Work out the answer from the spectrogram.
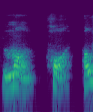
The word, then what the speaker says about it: Menghuo: slide mold so again the weakness of the pinyin system makes this difficult to pronounce correctly it's like mole Oh Sam mighty warrior king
